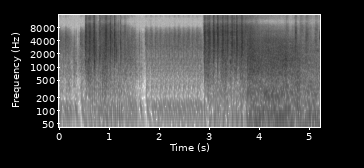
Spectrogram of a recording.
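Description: Gunfire aimed at infantry in the Squad Battles Red Victory war game, rapid rattling bursts of automatic fire in quick runs, fairly close and loud, with heavier rumbling toward the end.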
